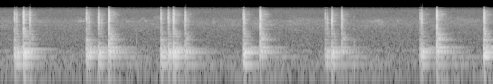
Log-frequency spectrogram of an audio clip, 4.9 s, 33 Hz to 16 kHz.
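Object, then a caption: Glass window pane. Long purple-painted fingernails tap rhythmically on a large, solid, flat glass window pane. About seven quick clusters of sharp clicking taps repeat at a steady pace, each with a short, dull ring around 250 Hz that dies away almost immediately.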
